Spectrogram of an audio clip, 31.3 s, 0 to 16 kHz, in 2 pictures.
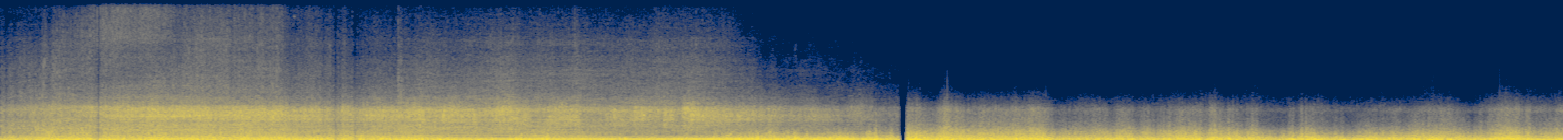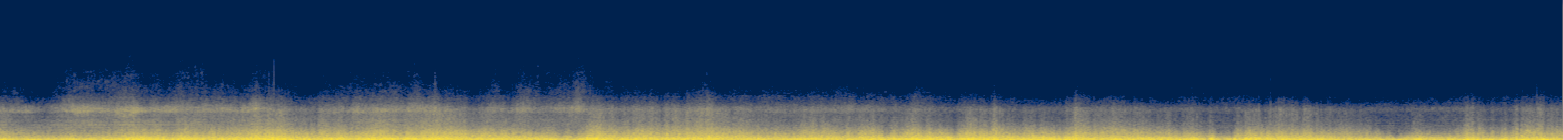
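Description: John Deere tractor engine running steadily while pulling a 1365 trailed mower through grass, with a low hum in the first several seconds. After a break about nine seconds in, the tractor and mower are farther off and largely masked by wind buffeting the microphone.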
